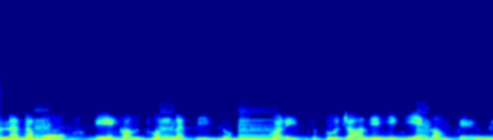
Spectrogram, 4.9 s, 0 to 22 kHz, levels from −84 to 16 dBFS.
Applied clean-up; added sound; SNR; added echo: none; Electric guitar; -3 dB; none.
